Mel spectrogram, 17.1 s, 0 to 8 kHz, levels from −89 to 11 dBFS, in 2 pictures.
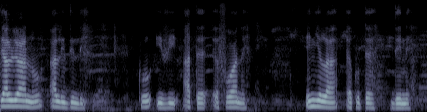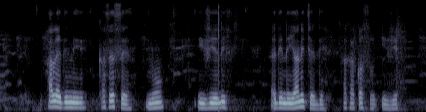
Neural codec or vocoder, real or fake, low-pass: codec, 16 kHz in and 24 kHz out, 1 kbps, XY-Tokenizer; fake; 7.2 kHz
